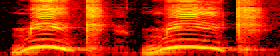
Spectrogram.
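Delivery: squeaky high alien saying its own name; tiny alien Meek voice. Retold or imitated. Joking about Meek in Fortnite, squeaky high alien voice. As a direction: pitch way up like a small creature. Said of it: "'cause that's his voice or whatever".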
